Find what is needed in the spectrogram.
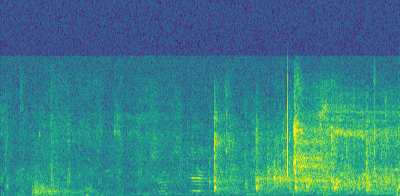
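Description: Near silence: faint background of a large sports hall, with a few soft distant clicks and knocks and faint far-off voices.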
